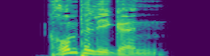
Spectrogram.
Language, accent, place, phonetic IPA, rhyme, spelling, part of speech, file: German, Germany, Berlin, [ˈkʁʊmpəlɪɡn̩], -ʊmpəlɪɡn̩, krumpeligen, adjective, De-krumpeligen.ogg
- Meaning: inflection of krumpelig: 1. strong genitive masculine/neuter singular 2. weak/mixed genitive/dative all-gender singular 3. strong/weak/mixed accusative masculine singular 4. strong dative plural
